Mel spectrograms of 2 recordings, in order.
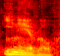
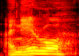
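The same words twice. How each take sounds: First: Inero opening on "ee"; German pronunciation. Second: Inero opening on "eye"; English pronunciation. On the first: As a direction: pronounce Inero as "ee-NEH-ro", as in German. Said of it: "That's the German pronunciation". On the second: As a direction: pronounce Inero as "eye-NEH-ro". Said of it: "I N E R O in English". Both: Shown as a demonstration.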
